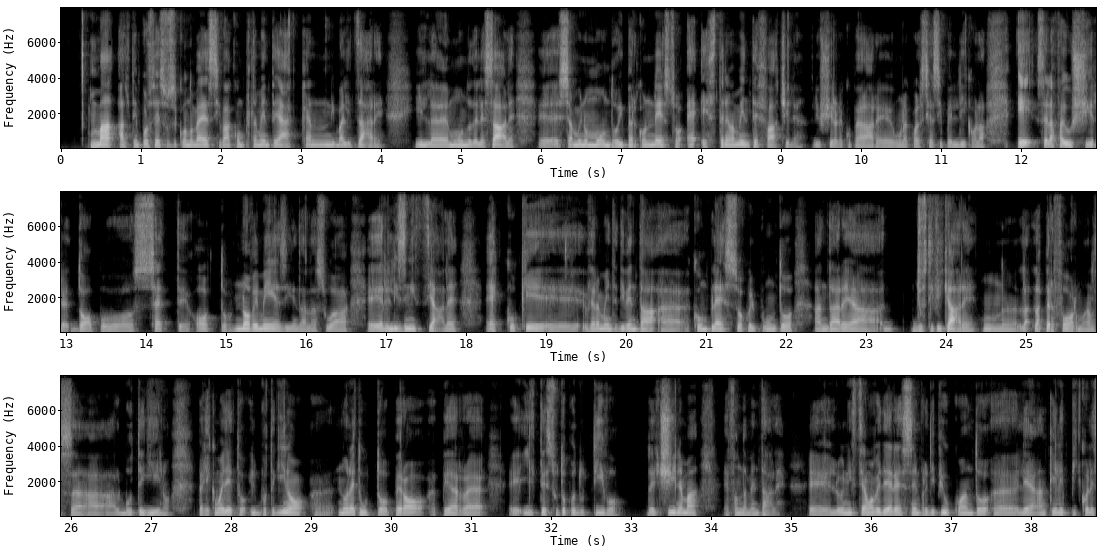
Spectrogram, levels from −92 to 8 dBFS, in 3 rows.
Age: 20-39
